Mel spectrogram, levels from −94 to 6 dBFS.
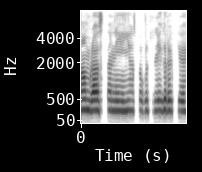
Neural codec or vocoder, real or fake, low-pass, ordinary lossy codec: none; real; none; none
